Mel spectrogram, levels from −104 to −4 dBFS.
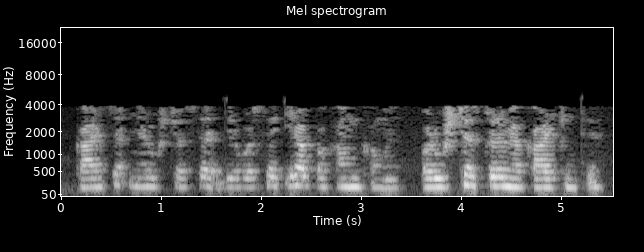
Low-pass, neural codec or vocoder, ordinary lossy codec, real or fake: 9.9 kHz; vocoder, 22.05 kHz, 80 mel bands, Vocos; AAC, 16 kbps; fake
